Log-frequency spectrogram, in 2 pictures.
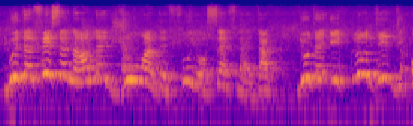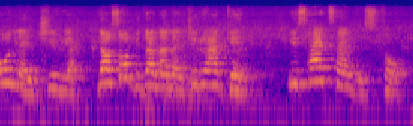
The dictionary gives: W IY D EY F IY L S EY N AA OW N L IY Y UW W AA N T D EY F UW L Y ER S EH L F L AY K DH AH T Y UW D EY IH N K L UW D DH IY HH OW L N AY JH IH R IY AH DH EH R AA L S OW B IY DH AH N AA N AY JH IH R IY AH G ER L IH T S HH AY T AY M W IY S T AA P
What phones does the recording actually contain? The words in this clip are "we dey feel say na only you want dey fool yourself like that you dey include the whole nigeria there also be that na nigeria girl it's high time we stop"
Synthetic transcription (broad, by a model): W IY D EY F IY S EY N AA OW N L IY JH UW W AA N D EY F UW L Y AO S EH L F L AY K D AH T Y UW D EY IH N K L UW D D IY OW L N AY JH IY R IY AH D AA W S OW B IY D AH N AA N AY JH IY R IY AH G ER N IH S HH AY T AY M W IY S T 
